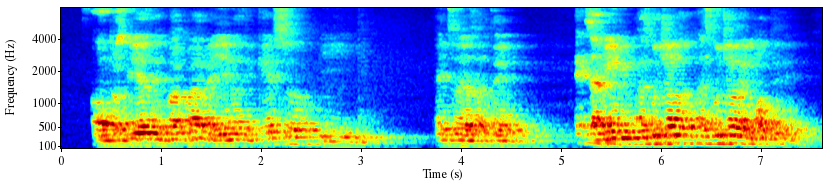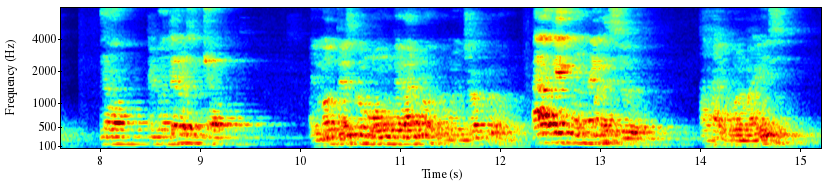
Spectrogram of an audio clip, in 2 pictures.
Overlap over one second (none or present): none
